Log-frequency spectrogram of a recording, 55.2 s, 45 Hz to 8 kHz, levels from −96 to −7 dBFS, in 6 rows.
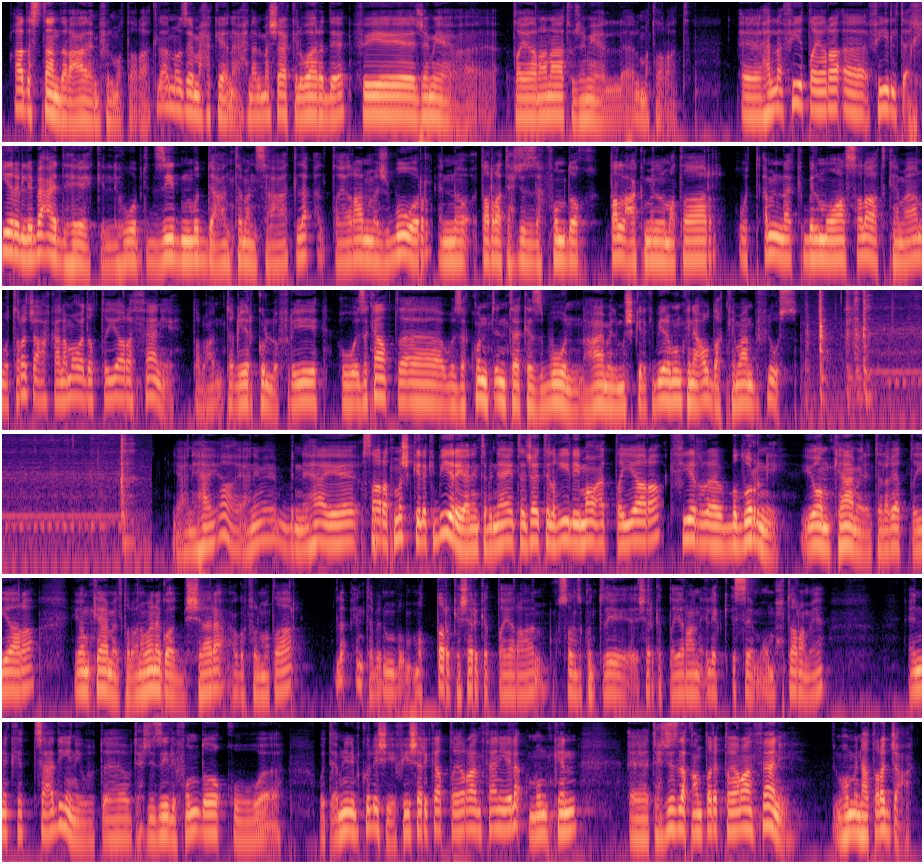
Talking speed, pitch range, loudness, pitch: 150 wpm, 115-140 Hz, -28 LUFS, 125 Hz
